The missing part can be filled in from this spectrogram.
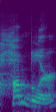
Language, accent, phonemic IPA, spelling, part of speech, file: English, US, /ˈhʌmblɚ/, humbler, noun, En-us-humbler.ogg
- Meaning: 1. One who humbles 2. A physical restraint that clamps around the base of the scrotum and prevents straightening of the legs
